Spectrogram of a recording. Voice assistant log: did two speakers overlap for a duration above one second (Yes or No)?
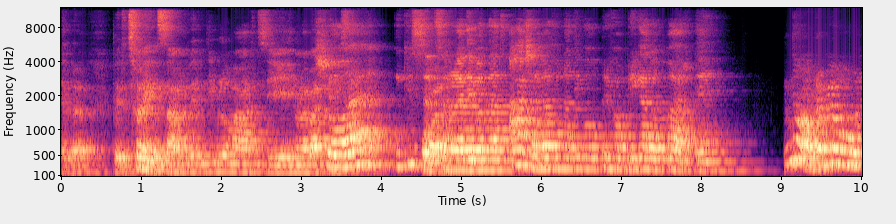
No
